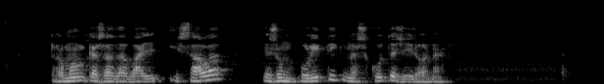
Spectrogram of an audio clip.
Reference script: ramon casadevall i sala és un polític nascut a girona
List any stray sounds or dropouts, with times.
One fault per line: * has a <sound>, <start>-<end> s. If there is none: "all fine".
all fine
